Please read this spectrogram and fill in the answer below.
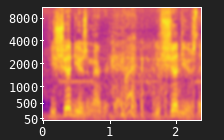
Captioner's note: laughing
